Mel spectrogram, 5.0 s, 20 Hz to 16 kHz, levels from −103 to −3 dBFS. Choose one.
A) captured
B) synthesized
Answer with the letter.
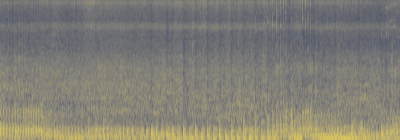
B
